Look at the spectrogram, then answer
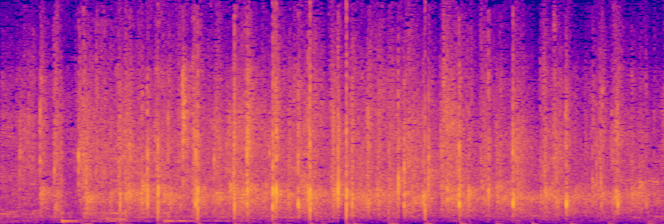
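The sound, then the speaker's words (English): An event audience applauds steadily at the Blueprint co-working space in Hong Kong to thank the hosts, with dense overlapping claps forming a continuous, moderately loud patter for the whole stretch. “We get a quick round of applause, please.”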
